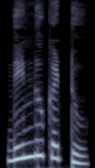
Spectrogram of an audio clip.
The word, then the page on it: ದಿಂಡುಕಟ್ಟು: diṇḍu kaṭṭu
